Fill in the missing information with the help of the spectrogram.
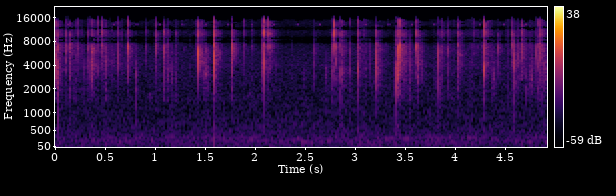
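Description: A clear plastic packet holding a black rubber band is crushed and crinkled between fingertips and nails. It makes a dense run of sharp, bright crackles with almost no low end, each snap dying away almost instantly, with a few louder pops standing out.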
